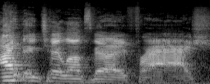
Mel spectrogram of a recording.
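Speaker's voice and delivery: put-on voice with a snide, shady tone. Quoting a comment on how someone looks, in Brooks voice. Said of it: "that's my Brooks voice".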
